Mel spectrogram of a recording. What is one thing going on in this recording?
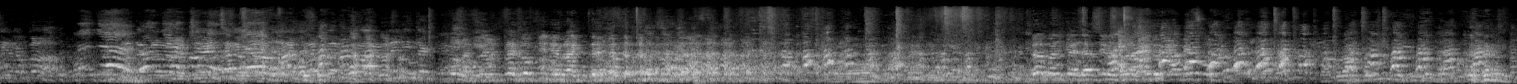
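A crowd chatters and laughs in the background.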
